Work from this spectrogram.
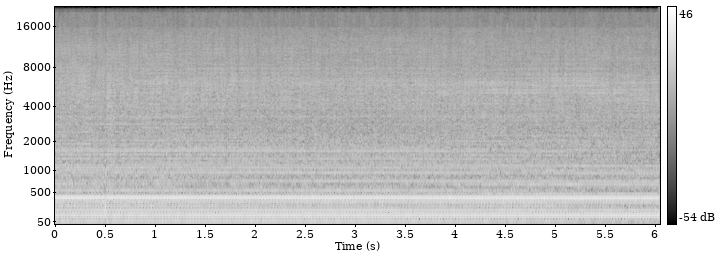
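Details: Restored 1950 Johnson TN-28 5 HP outboard on final bayou test run: loud, steady, even drone at constant speed, no misses or surging; running strong and healthy.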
